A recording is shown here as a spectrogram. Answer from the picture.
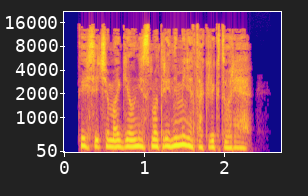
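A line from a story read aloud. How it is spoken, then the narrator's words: Hoarse whisper. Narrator (Russian): хриплым голосом прошептал магистр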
